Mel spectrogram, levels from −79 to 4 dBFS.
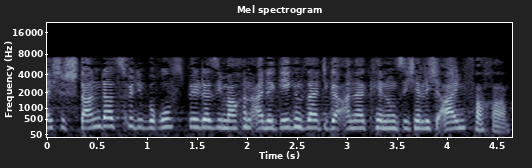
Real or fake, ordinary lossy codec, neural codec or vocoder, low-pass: real; none; none; 7.2 kHz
